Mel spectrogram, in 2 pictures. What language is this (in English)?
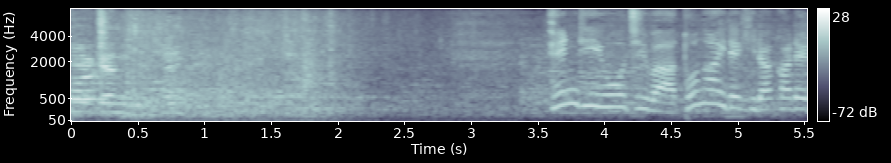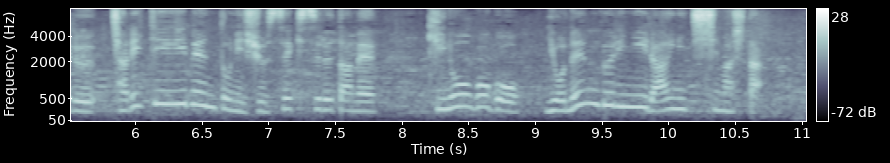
Japanese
